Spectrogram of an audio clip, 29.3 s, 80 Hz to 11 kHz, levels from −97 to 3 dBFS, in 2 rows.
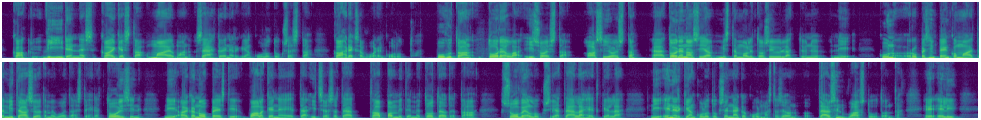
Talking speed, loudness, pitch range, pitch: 115 wpm, -26 LUFS, 95-120 Hz, 105 Hz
